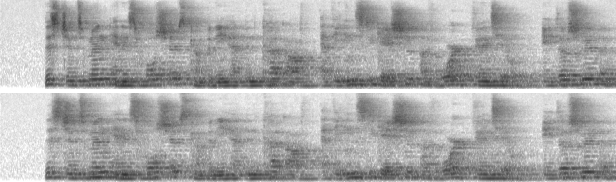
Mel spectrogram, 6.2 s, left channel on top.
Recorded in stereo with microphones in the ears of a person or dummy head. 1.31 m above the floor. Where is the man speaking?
75° left (ahead or behind), 0.8 m; by 6.1 s 30° left (ahead or behind), 5.5 m.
